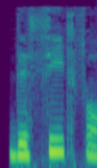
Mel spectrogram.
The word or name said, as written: deceitfulness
